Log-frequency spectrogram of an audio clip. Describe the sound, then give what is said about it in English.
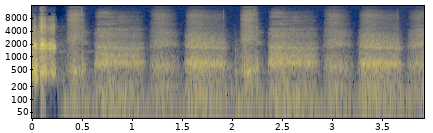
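Breathing in and out during a calming deep-breathing exercise: a steady run of many short, breathy bursts that repeat about every half second at an even, moderate level, with no talking. “take some deep breaths and calm down. Breathe in for one, two, and hold. Now out for one, two, three, four.”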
